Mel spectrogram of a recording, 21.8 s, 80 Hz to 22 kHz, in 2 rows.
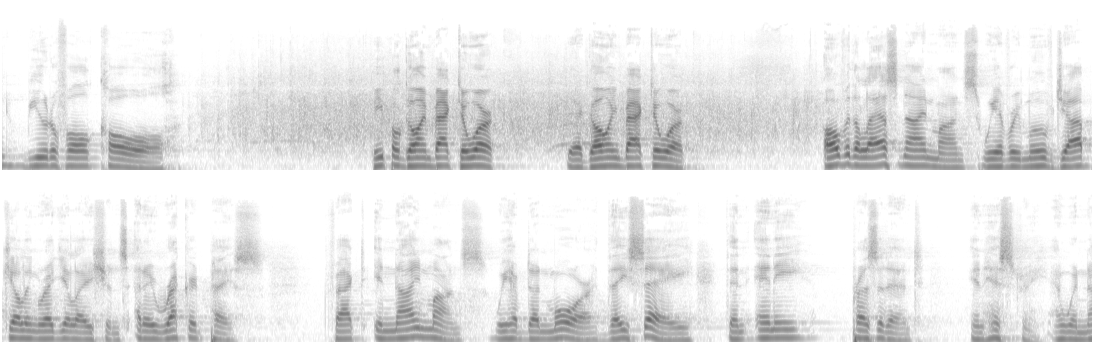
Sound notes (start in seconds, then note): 1.7 applause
